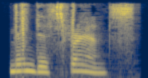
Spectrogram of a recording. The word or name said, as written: mendes france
